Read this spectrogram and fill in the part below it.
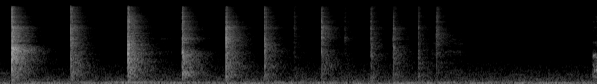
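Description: Close, bright hand claps from a clapping game follow one another in a series that speeds up toward a quick cluster, then stop abruptly into quiet.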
